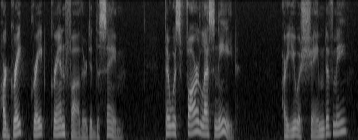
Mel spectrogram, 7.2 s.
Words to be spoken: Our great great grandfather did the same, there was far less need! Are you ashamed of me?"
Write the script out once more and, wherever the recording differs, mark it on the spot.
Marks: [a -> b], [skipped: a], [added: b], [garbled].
Our great great grandfather did the same, there was far less need! Are you ashamed of me?"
